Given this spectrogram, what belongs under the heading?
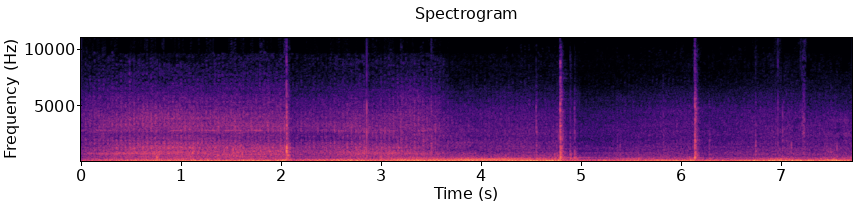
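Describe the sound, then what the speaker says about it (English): Car engine idling steadily at a racetrack, a loud continuous low rumble close by, with a few sharp clicks and knocks over the top and no talking. "So I'm gonna start up the car, close the hood, get it ready."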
